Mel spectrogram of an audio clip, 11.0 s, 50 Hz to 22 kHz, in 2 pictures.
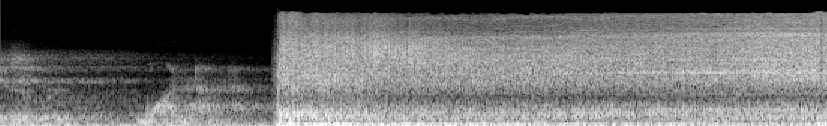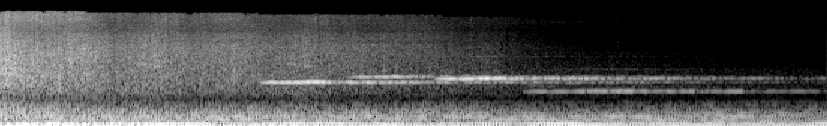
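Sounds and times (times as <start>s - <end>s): rushing whoosh: 1.8s - 9.2s
deep rumbling boom: 1.8s - 9.6s.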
